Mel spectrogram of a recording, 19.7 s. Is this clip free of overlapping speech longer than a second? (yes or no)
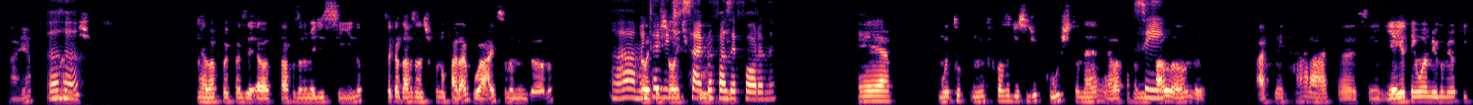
no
